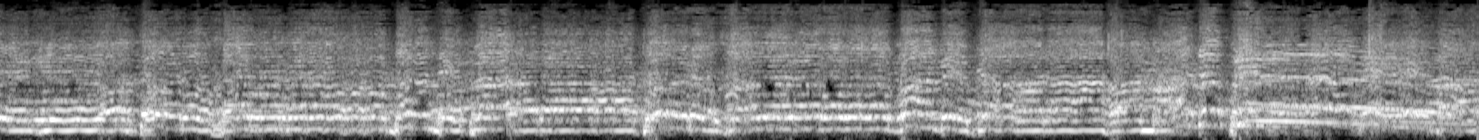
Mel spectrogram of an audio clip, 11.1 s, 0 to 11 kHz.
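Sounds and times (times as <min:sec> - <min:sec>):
men chanting a lament: 0:00.0 - 0:11.0.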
